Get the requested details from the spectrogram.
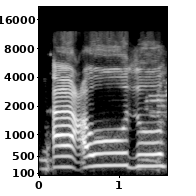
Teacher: Lalu huruf ain. Huruf ain naik sedikit dari hamzah.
